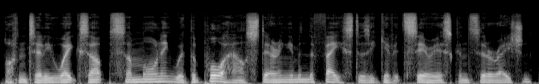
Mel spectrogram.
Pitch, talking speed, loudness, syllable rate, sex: 100 Hz, 235 wpm, -18 LUFS, 6.1 syllables/s, male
